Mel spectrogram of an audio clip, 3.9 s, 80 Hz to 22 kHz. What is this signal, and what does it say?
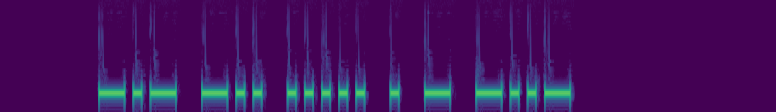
Morse code, heard as a keyed tone, about 28 wpm, 690 Hz. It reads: KD5ETX
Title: USA Call Signs - 6 Characters - 4x Character Spacing - 28wpm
